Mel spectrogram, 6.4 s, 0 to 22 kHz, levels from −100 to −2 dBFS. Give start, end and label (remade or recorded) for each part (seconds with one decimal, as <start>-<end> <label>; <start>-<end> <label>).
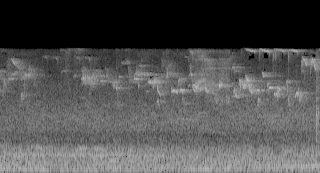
0.0-3.9 recorded; 3.9-4.6 remade; 4.6-6.4 recorded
